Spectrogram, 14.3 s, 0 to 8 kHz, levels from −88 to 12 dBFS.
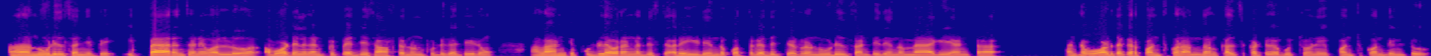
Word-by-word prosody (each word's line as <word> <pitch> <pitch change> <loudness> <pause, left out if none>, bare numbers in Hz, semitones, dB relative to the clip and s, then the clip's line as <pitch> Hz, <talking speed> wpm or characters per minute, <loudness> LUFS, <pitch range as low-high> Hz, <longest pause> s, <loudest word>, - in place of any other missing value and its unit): ఆ! - - +4 0.2
నూడిల్స్ 165 0 +1
అని 120 -3 -2
జెప్పి. 105 0 -5 0.2
ఈ - - -7 0.2
పేరెంట్స్ 175 +4 +8
అనేవాళ్ళు, 145 -3 +1 0.3
ఆహ్, 130 - +1
వాటిల్ని 160 +2 +3
గాని 160 -2 -2
ప్రిపేర్ 150 +1 -1
జేసి 145 -2 -1
ఆఫ్టర్‌నూన్ 140 0 -4
ఫుడ్డుగా 135 -1 -3
చేయడం. 125 0 -2 0.5
అలాంటి 175 +4 +2
ఫుడ్లు 170 +3 -1
ఎవరన్నా 160 0 +2
దెస్తే, 150 0 -7
అరె 140 +1 +2
ఈడేందో 145 +3 -2
కొత్తగా 160 0 -1
దెచ్చాడురా 145 -1 -3
నూడిల్స్ 145 0 -3
అంట. 130 -1 -7
ఇదేందో 130 +2 -4
మ్యాగీ 130 +4 +2
అంట. 130 0 -8 0.9
అంటే 160 +3 -1
వాడి 145 +1 +6
దగ్గర 165 +1 +2
పంచుకొని 150 +4 +1
అందరం 165 +5 -2
కలిసికట్టుగా 160 +5 -1
గూర్చొని 145 -1 -5 0.2
పంచుకొని 150 +2 -3
దింటూ 135 0 -4
150 Hz, 155 wpm, -21 LUFS, 140-160 Hz, 0.9 s, పేరెంట్స్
